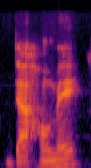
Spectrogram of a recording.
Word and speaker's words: Dahomey: Voodoo is a creolized religion forged by the descendants of Dahomeyan. Mm-hmm. I'm saying it wrong. No, it's Dahomey. Yeah, it's the Dahomey Empire, so Dahomeyan.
